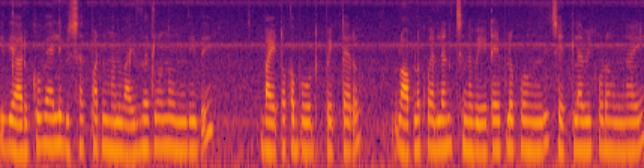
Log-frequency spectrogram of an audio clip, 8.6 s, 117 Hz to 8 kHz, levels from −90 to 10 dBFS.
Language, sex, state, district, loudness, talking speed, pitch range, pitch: Telugu, female, Andhra Pradesh, Visakhapatnam, -18 LUFS, 175 wpm, 190-200 Hz, 195 Hz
